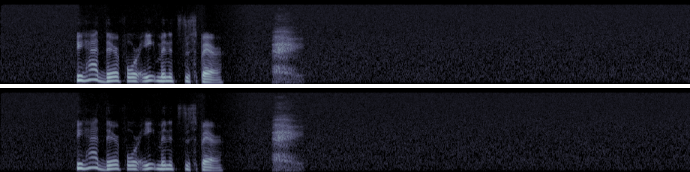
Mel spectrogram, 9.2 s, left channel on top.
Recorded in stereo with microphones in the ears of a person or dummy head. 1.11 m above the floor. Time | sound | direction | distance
1.0 | a man speaking | 25° left (ahead or behind) | ?
3.6 | whispering | 5° left (ahead or behind) | ?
